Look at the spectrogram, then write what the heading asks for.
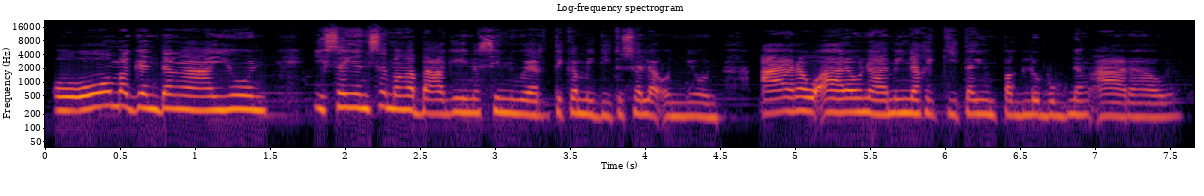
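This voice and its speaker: A woman playing a cheerful, friendly young provincial woman in a Tagalog radio drama, playful and expressive. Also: mid-range voice, brisk, natural voice. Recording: music under the voice.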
